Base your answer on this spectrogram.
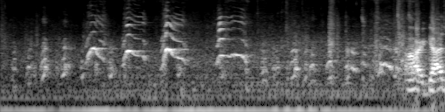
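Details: Puppies nearly four weeks old whining eagerly at evening feeding time, a litter fed puppy mush before their mother returns to nurse; clear rising-falling whines, about one every half second, with a steady low hum and a brief clatter at the end.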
